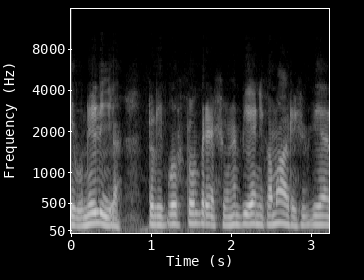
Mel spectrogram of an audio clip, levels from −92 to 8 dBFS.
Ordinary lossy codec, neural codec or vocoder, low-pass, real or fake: none; codec, 24 kHz, 1 kbps, SNAC; 10.8 kHz; fake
